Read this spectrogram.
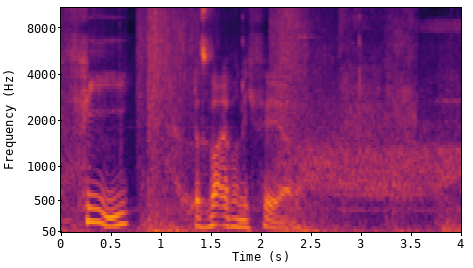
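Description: A sword swings and strikes.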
